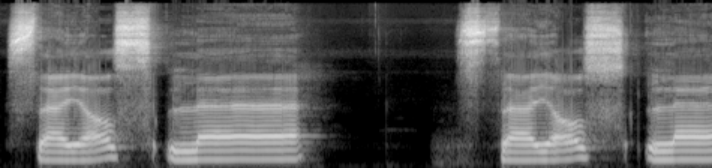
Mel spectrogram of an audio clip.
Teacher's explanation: প্রিয় দর্শক, আমরা এখানে লামের উপরে খাড়া জবর পেয়েছি, সেক্ষেত্রে আমরা এখানে লামকে একালিক পরিমাণ টানিয়া পড়ব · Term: মদ্দে তবাই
